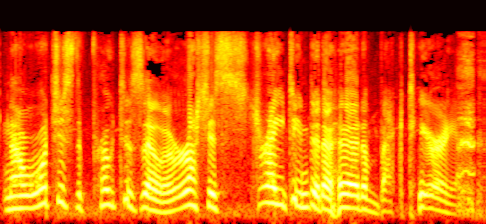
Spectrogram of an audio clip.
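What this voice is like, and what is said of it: Imitates a nature documentary narrator. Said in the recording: “Is that your David Attenborough impression? ... I'm trying here.”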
